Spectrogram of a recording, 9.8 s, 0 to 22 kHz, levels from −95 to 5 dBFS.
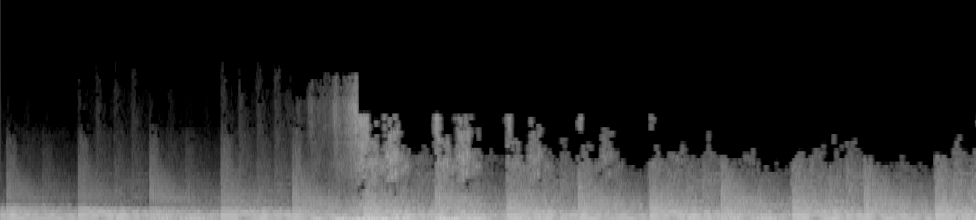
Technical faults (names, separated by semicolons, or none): adaptive stream at a lower bitrate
